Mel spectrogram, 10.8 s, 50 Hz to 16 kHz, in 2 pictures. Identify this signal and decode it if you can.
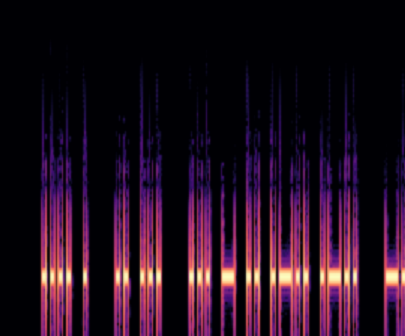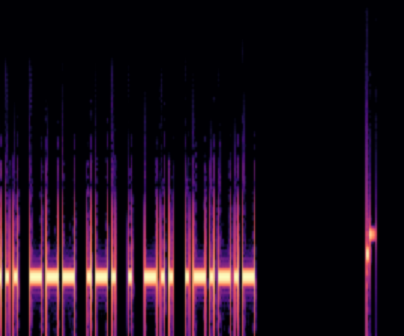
Morse code, heard as a keyed tone, about 22 wpm, 700 Hz. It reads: HE IS STILL BORED.
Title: Easy Phrases 22wpm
